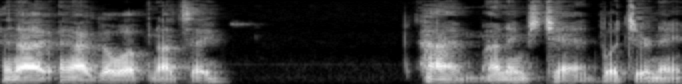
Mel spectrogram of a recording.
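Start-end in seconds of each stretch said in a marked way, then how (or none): 2.6-4.3 smooth, velvety, charming, slightly creaky voice. Retelling what he used to say, putting on his velvety voice. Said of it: "I put on my real velvety voice".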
